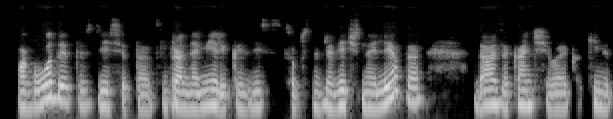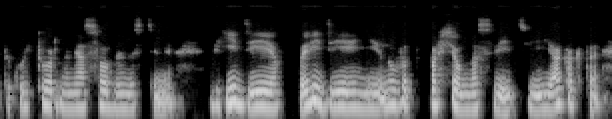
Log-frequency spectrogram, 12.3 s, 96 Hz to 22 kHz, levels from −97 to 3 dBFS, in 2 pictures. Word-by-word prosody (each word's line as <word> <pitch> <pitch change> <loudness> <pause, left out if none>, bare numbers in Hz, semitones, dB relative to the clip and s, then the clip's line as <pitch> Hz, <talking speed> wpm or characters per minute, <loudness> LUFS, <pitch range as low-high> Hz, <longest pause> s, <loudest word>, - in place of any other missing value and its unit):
погоды. 190 +8 +5
Это 205 -4 -4
здесь 175 -2 -3
это 150 0 -5
Центральная 165 -3 +2
Америка, 165 -2 0
здесь, 170 +2 -5 0.2
собственно, 170 - -6
вечное 170 -1 +1
лето, 210 - +4 0.5
да, 190 +1 +4
заканчивая 165 -2 -1
какими-то 180 +1 -7
культурными 170 -2 -2
особенностями 160 +3 -3 0.4
в 185 - -6
еде, 175 -3 +3
в 165 - -22
поведении, 170 -3 +2
ну 185 0 +1
вот 180 -1 -2 0.2
во 180 - +4
всём 185 -4 +1
на 155 - 0
свете. 155 -2 -3
И 145 - +3
я 160 +5 +3
как-то - - -4
170 Hz, 135 wpm, -25 LUFS, 160-185 Hz, 0.5 s, погоды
